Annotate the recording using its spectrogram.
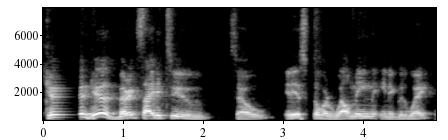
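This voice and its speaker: Man in his forties, Colombian Spanish accent, halting, lots of restarts, coaching client on a video call. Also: medium pitch, lively intonation. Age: 40s. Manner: halting, many restarts and repeated words. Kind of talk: one-on-one coaching session over video call.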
